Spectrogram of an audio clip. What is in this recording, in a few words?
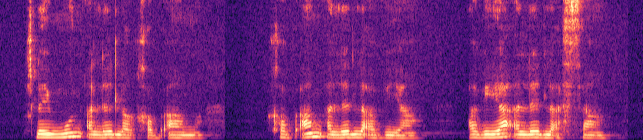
Matthew Reading Practice, Aramaic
